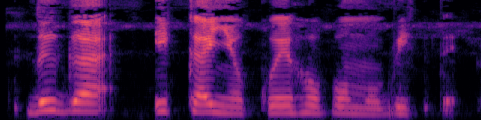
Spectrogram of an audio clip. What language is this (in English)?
Nüpode Huitoto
